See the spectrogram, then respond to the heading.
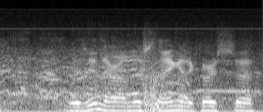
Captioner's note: wrestlers thudding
